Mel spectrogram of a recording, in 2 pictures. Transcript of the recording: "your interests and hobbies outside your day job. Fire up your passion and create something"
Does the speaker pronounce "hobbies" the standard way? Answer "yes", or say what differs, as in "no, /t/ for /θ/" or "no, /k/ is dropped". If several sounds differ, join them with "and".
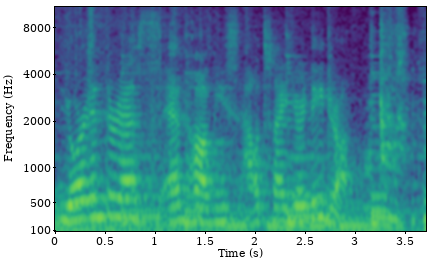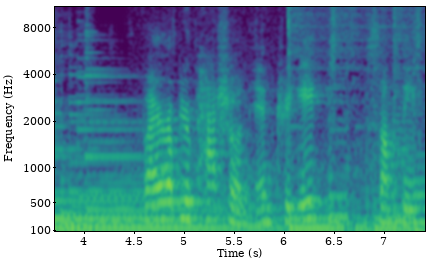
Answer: no, /s/ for /z/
